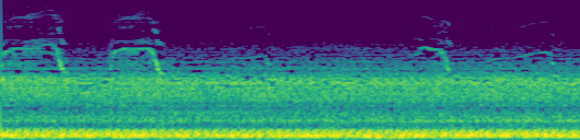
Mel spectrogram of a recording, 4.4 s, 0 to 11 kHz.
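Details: Bald eagles fighting in southwest Florida on March 24, 2023, an adult intruder locking talons with the nest's male; two clear high piping notes with falling ends, then fainter, more distant notes, over steady low rumble.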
